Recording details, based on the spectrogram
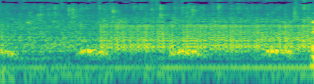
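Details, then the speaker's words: Fetal heartbeats of unborn baby boas heard by Doppler on a gravid boa constrictor: faint, regular whooshing pulses through Doppler hiss; multiple heartbeats may be picked up. "you guys can hear that that's the baby's heartbeat right there right there and sometimes you might pick up multiple"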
